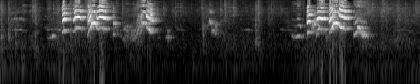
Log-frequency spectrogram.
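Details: Cockatiel male singing excitedly to encourage a female to mate and produce young: two dense bursts of scratchy, chattering notes about two seconds apart, with softer chirps trailing each.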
